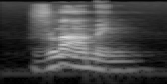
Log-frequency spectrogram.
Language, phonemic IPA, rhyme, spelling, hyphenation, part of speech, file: Dutch, /ˈvlaːmɪŋ/, -aːmɪŋ, Vlaming, Vla‧ming, noun, Nl-Vlaming.ogg
- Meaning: Fleming (person from Flanders)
